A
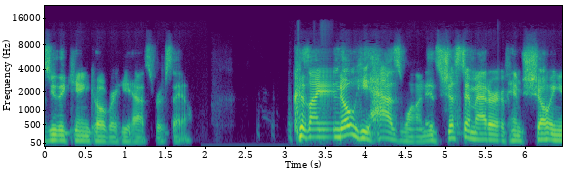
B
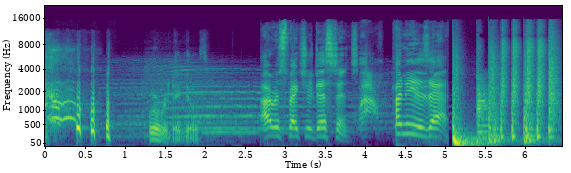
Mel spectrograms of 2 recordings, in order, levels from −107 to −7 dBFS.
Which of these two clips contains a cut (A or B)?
B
